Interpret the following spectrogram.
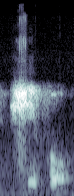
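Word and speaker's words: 师父: know the the word sefue means teacher father so if I say it correctly in Mandarin it would sound like sheu teacher father so there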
